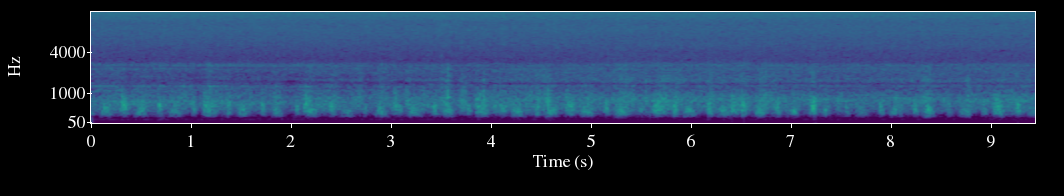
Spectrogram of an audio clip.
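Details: Fetal heartbeat at 10 weeks 3 days of pregnancy heard by Doppler: rapid, steady whooshing pulses with a low hum behind.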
